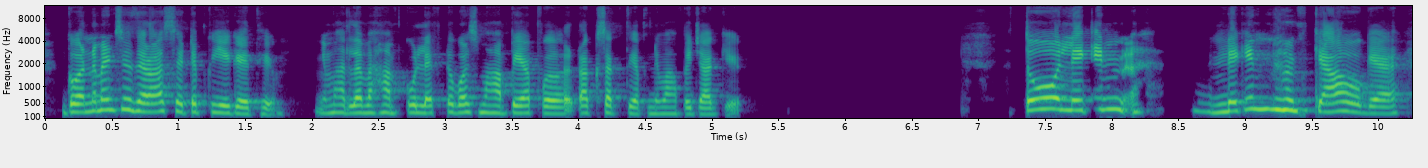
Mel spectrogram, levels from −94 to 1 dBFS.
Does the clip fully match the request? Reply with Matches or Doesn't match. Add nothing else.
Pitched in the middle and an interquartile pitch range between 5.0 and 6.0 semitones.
Doesn't match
